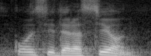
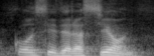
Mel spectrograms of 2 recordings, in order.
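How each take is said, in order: Both takes have the same delivery.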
